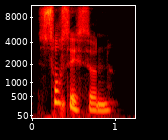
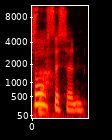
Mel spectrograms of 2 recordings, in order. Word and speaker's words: saucisson: He replied, Saucy son. I don't know. It's spelt SAUCISSON. – What is Saucy son.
